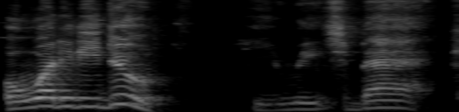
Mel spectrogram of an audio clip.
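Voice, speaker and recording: Speaking unhurriedly in a notably high-pitched voice, an actor appears as a podcast guest for a conversational interview. His storytelling is loose, dotted with rhetorical questions and little check-ins that help make his point.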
